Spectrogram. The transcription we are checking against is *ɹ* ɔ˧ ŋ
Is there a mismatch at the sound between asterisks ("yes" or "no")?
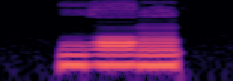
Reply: yes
